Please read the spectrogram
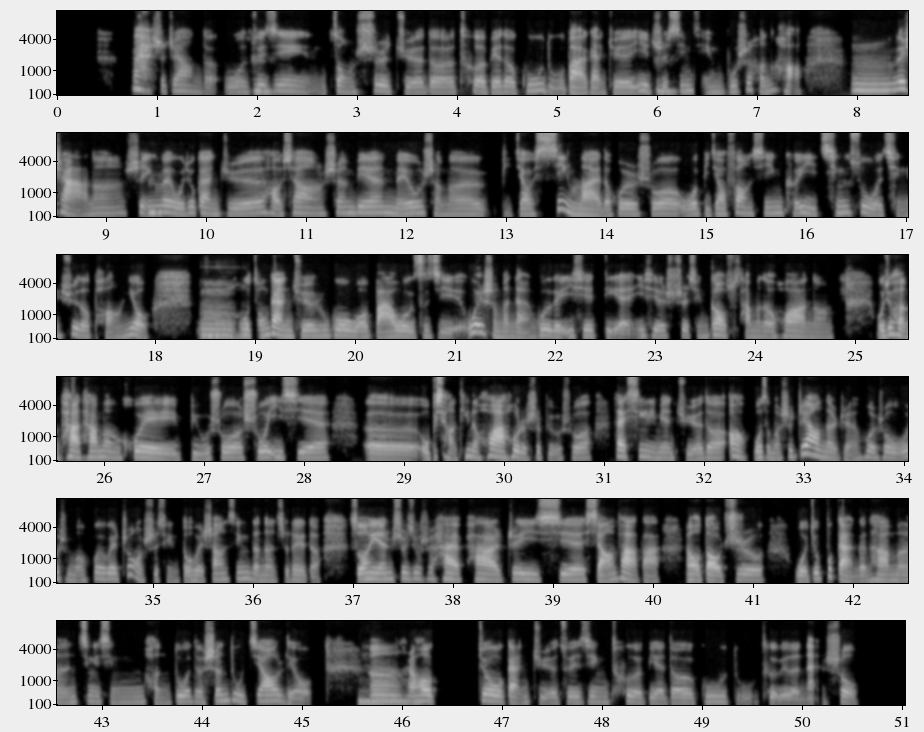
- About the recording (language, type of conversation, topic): Chinese, advice, 我因为害怕被评判而不敢表达悲伤或焦虑，该怎么办？
- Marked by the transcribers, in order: none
